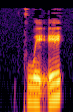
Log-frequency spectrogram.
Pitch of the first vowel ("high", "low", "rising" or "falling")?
rising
